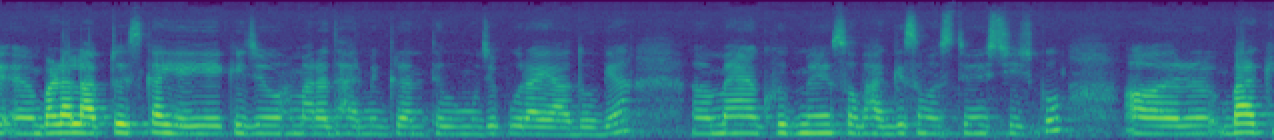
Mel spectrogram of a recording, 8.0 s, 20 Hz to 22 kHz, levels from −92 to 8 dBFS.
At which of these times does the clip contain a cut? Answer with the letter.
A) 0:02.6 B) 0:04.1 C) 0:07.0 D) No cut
D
